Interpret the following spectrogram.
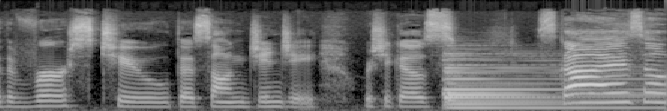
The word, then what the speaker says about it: Dindi: jinji which is spelt d-i-n-d-i um it's pronounced in portuguese as jinji instead of dindi um this is from the intro or the verse to the song jinji where she goes skye's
